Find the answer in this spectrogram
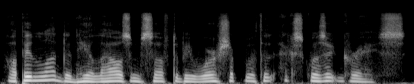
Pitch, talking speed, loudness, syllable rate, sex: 145 Hz, 190 wpm, -19 LUFS, 5.7 syllables/s, male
